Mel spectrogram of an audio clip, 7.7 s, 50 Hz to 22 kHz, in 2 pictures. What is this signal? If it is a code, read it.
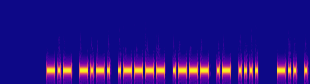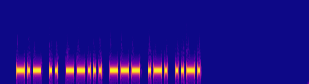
Morse code, heard as a keyed tone, about 36 wpm, 700 Hz. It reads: KC1JAH DE KI7ORF
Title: USA Callsign DE Callsign 35wpm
